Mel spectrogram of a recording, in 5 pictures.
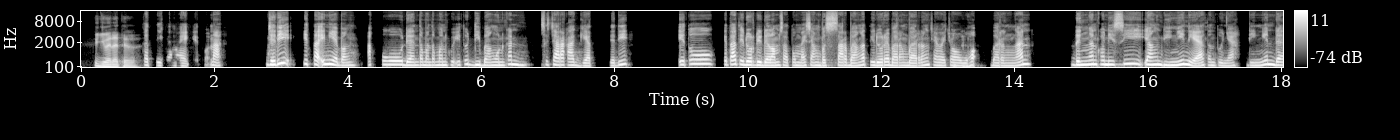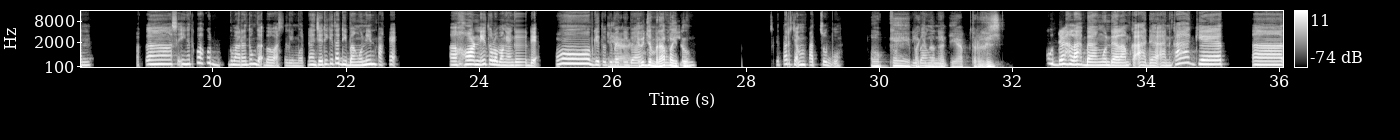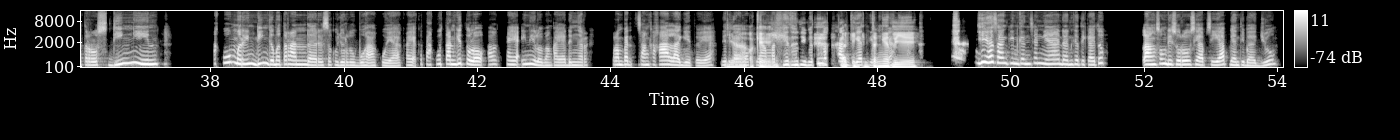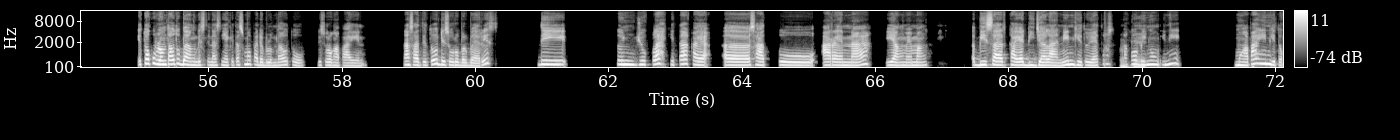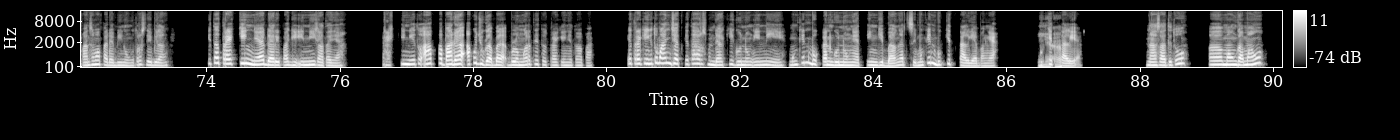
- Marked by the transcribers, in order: other background noise; in English: "horn"; laughing while speaking: "terus?"; laughing while speaking: "gitu, tiba-tiba kaget, gitu ya. Iya"; chuckle; laugh; "Iya" said as "iyap"
- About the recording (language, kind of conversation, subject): Indonesian, podcast, Bagaimana pengalamanmu menyaksikan matahari terbit di alam bebas?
